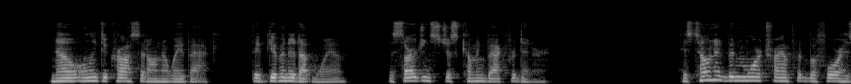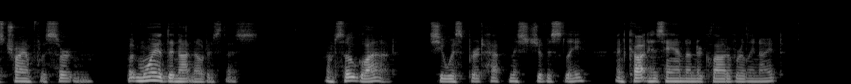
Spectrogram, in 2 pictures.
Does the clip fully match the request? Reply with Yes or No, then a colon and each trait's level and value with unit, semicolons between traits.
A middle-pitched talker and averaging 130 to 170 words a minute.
No: medium, 145 Hz; average, 190 wpm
